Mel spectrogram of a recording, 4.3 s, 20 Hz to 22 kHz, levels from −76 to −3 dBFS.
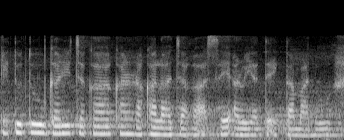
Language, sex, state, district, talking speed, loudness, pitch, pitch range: Nagamese, female, Nagaland, Dimapur, 180 wpm, -16 LUFS, 195 Hz, 175-215 Hz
